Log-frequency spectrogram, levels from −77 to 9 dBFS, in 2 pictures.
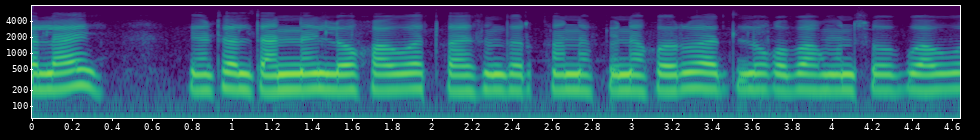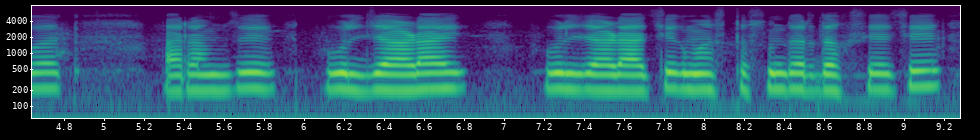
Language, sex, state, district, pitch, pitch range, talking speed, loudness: Halbi, female, Chhattisgarh, Bastar, 205 Hz, 200-210 Hz, 150 wpm, -15 LUFS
